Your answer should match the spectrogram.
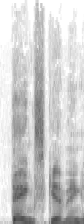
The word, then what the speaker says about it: Thanksgiving: She's saying the difference between Thanksgiving and Thanksgiving, mm-hmm. right? – Yeah. Mm-hmm. You put the emphasis on the thanks. – That's right. – I put the emphasis on the giving.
